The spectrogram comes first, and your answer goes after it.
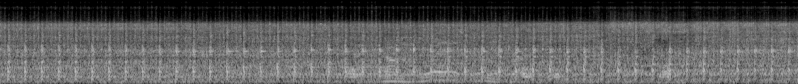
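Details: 2004 Dodge Stratus petrol engine idling with a loud, steady sharp knock repeating about three times a second.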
